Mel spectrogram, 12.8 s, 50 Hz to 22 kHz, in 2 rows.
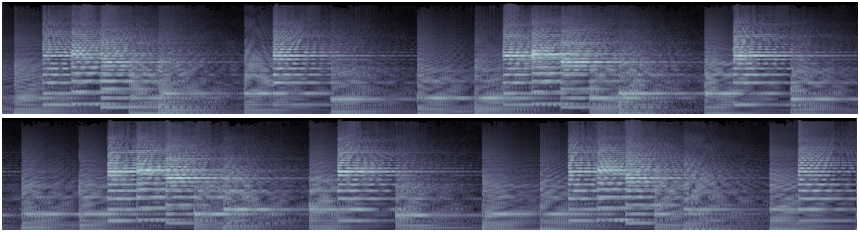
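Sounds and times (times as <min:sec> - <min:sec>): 
ASM Hydrasynth synth harp arpeggio: 0:00.1 - 0:12.7.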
